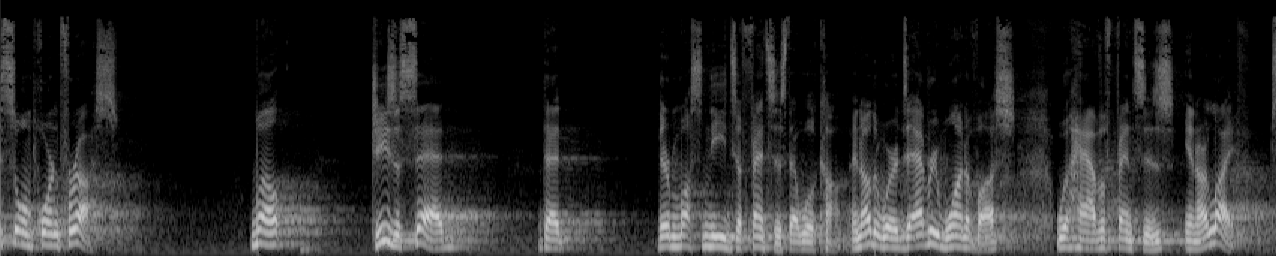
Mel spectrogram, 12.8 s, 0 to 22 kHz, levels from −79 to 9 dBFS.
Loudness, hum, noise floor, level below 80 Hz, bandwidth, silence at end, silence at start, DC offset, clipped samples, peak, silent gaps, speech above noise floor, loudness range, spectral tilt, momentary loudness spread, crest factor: -17 LUFS; 60 Hz at -50 dBFS; -57 dBFS; -60 dBFS; 16.5 kHz; 0 s; 0 s; under 0.1%; under 0.1%; -2 dBFS; none; 41 dB; 4 LU; -6.5 dB/octave; 17 LU; 16 dB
